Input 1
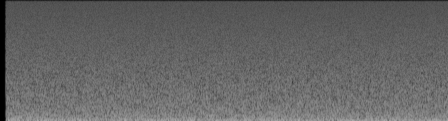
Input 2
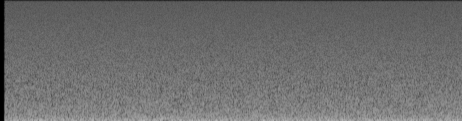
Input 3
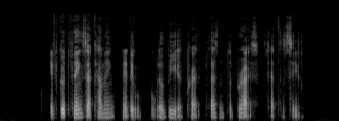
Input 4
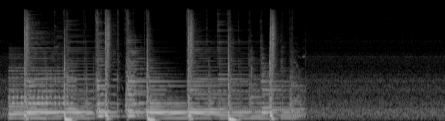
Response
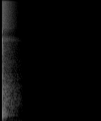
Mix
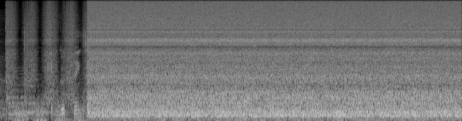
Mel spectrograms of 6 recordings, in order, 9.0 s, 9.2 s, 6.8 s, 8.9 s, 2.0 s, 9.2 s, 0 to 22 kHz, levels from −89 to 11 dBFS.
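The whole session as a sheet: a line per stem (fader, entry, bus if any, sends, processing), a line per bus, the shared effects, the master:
-2.0 dB, 0.00 s, send -13.5 dB, rotary speaker horn 0.6 Hz; harmonic tremolo 2.5 Hz, depth 100%, crossover 550 Hz
+2.0 dB, 1.65 s, send -6.5 dB, HPF 75 Hz 12 dB/oct
+2.0 dB, 0.00 s, no send, dry
-8.5 dB, 0.00 s, no send, auto duck -14 dB, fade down 0.30 s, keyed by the third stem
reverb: on, pre-delay 3 ms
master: upward compressor, threshold -20 dBFS

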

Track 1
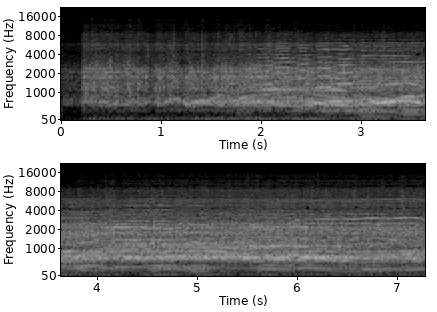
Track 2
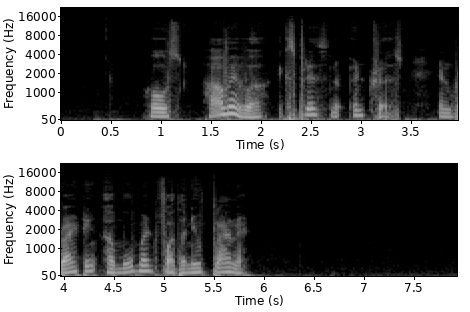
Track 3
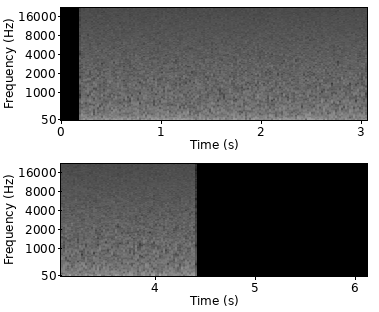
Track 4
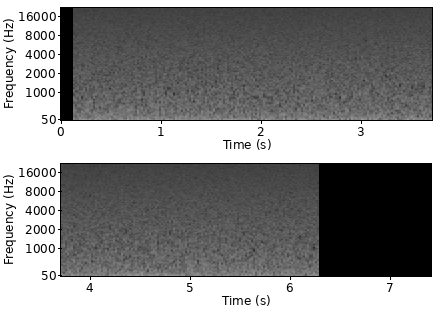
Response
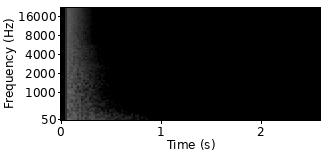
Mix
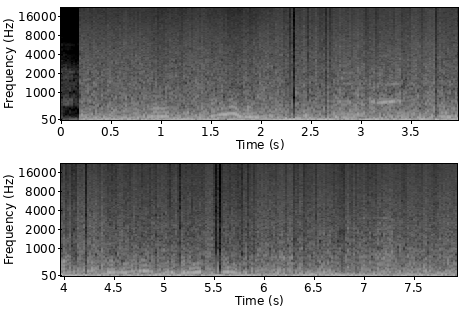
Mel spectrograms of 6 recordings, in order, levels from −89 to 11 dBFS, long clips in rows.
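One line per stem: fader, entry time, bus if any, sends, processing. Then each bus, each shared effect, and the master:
+2.0 dB, 0.00 s, no send, high shelf 7800 Hz -9.5 dB; auto duck -17 dB, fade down 0.25 s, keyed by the second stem
-10.5 dB, 0.00 s, muted 2.46–3.55, send -22 dB, tilt -3.5 dB/oct
+2.0 dB, 0.00 s, no send, high shelf 9700 Hz -6 dB
-1.5 dB, 2.00 s, send -4.5 dB, dry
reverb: on, RT60 0.70 s, pre-delay 4 ms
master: low shelf 320 Hz +10 dB; soft clip -14.5 dBFS, distortion -10 dB; limiter -19 dBFS, peak gain reduction 4.5 dB

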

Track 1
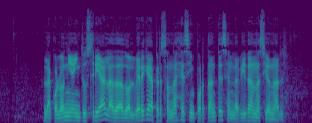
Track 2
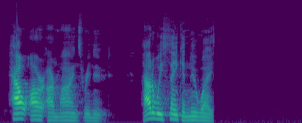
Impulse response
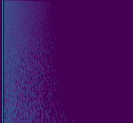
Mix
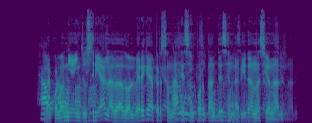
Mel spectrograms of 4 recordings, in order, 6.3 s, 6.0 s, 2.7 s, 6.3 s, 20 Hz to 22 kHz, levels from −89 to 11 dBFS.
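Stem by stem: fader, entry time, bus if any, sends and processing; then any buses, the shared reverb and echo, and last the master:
-6.0 dB, 0.00 s, no send, echo send -21 dB, high shelf 3400 Hz +9.5 dB; three-band expander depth 70%
-17.0 dB, 0.55 s, no send, echo send -12 dB, tone controls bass -6 dB, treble -3 dB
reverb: off
echo: echo 0.287 s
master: limiter -25.5 dBFS, peak gain reduction 8 dB

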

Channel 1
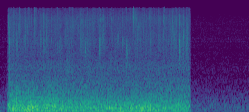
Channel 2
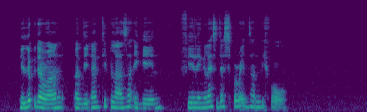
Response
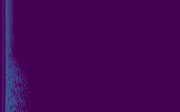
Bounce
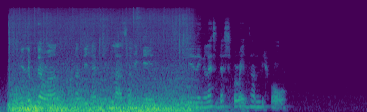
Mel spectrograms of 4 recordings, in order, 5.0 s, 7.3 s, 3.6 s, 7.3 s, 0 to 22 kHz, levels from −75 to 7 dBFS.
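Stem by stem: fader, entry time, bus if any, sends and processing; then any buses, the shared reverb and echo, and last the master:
-5.0 dB, 0.00 s, send -5.5 dB, low shelf 180 Hz +10 dB; auto duck -12 dB, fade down 0.40 s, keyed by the second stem
-0.5 dB, 0.00 s, no send, de-hum 69.13 Hz, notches 5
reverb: on, RT60 1.1 s, pre-delay 52 ms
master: low-pass opened by the level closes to 860 Hz, open at -21.5 dBFS

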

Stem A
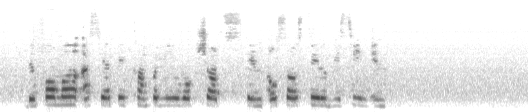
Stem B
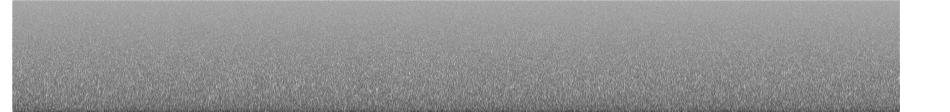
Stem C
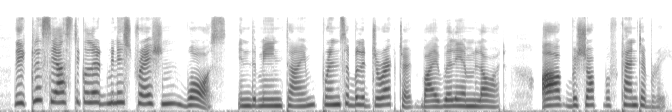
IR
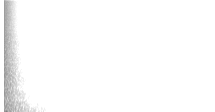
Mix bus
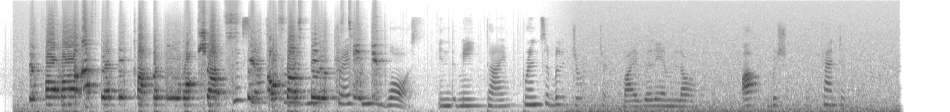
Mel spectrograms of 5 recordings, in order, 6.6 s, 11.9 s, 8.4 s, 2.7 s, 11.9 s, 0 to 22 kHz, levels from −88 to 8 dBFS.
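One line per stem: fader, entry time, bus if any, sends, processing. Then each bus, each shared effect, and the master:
+2.5 dB, 0.00 s, send -4.5 dB, HPF 720 Hz 24 dB/oct; sample leveller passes 5
-14.5 dB, 0.00 s, no send, low shelf 260 Hz +9.5 dB; flange 0.29 Hz, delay 6.7 ms, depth 5.1 ms, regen +46%; auto duck -22 dB, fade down 1.95 s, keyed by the first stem
-4.5 dB, 2.50 s, send -12 dB, ending taper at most 190 dB/s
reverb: on, RT60 0.45 s, pre-delay 3 ms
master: dry

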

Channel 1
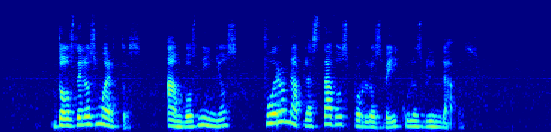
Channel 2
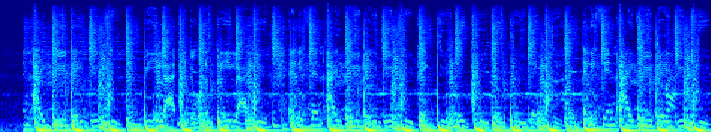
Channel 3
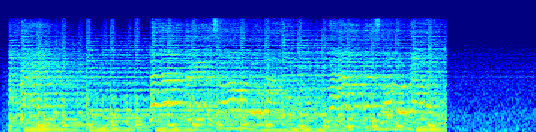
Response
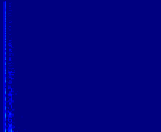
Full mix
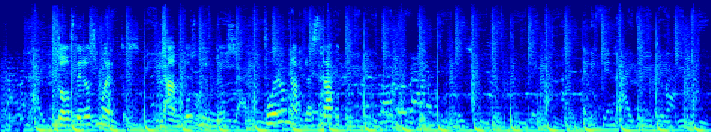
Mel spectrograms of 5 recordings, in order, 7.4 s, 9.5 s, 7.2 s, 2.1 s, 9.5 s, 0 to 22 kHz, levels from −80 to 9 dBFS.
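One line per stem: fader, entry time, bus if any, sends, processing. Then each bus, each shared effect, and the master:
-1.0 dB, 0.00 s, muted 4.51–6.12, no send, low shelf 340 Hz -5.5 dB; high shelf 2200 Hz +8.5 dB
-4.5 dB, 0.00 s, no send, dry
-6.0 dB, 0.00 s, no send, reverb removal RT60 1.6 s; LPF 3000 Hz 24 dB/oct; compressor 3:1, threshold -32 dBFS, peak gain reduction 12 dB; auto duck -16 dB, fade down 0.50 s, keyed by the first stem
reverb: off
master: backwards sustainer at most 70 dB/s

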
